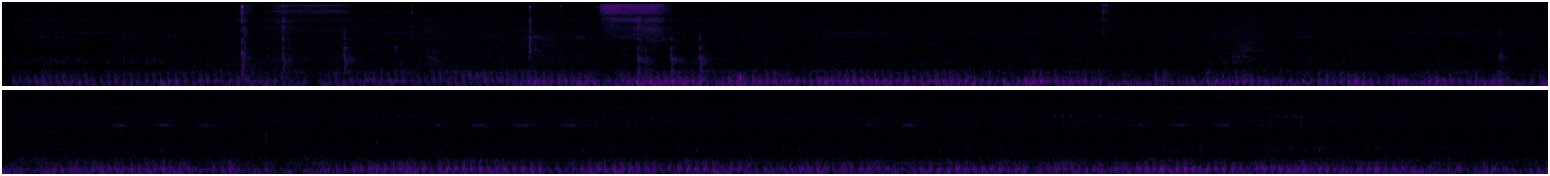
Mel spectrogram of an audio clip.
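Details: Rescued kitten Titi purring: a steady low rumble held throughout, with a few faint clicks and rustles near the start.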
